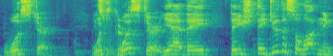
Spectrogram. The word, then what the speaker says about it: Worcester: And in English they pronounce it "Woster."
